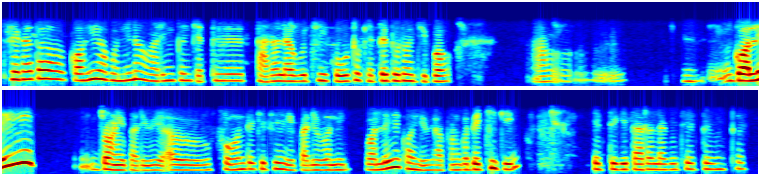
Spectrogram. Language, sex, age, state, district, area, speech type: Odia, female, 45-60, Odisha, Sundergarh, rural, conversation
